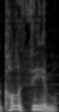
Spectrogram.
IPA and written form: ˌkɒləˈsiːəm (Colosseum)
